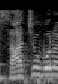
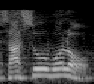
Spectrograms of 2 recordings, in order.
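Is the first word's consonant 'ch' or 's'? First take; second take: ch; s. First: It is said with a clear 'ch' sound. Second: It is said with 's' in Kathiyawadi style.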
